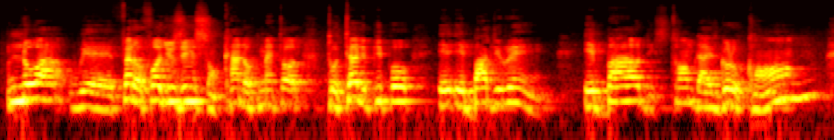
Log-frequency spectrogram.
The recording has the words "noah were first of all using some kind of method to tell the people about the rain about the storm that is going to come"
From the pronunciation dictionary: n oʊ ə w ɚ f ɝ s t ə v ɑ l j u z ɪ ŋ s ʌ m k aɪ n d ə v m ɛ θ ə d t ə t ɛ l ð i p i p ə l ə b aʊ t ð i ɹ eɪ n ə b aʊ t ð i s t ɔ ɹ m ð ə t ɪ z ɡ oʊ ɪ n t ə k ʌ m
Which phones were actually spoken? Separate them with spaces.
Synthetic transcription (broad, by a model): n oʊ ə w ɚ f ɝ t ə f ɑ j u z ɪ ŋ s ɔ m k aɪ n d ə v m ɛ t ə t ə t ɛ l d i p i p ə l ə b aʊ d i ɹ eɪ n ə b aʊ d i s t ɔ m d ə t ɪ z ɡ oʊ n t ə k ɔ m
